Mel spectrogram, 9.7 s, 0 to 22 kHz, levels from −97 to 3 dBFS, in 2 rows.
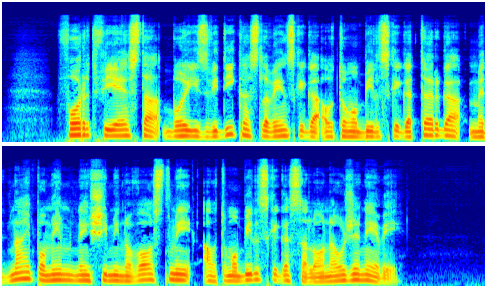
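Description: From start to finish the speech sounds rough and grainy. Noise fills the gaps between harmonics, and the top band sounds thin and synthetic. This is likely low-delay AAC compression. Its short frames resolve pitch poorly, and the damage fits a bitrate near 32 kbps.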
